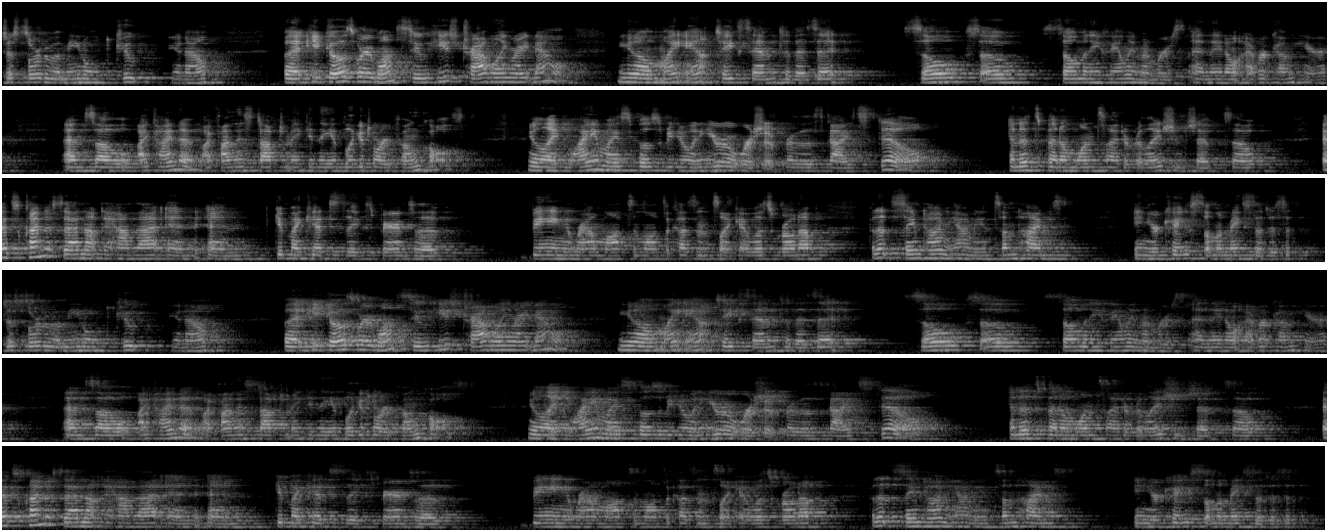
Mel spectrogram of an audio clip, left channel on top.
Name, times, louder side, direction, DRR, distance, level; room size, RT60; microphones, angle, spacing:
voice 1, 0.0-1.4 1.7-2.1 2.8-8.3 9.0-10.1 10.4-13.3 13.9-17.9 18.5-22.4 23.3-25.8 26.2-30.9 31.8-37.1 37.8-39.4, left 3 dB, 80° left, 3 dB, 4.6 m, -29 dB
26.0 x 22.5 x 8.1 m, 0.93 s
head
